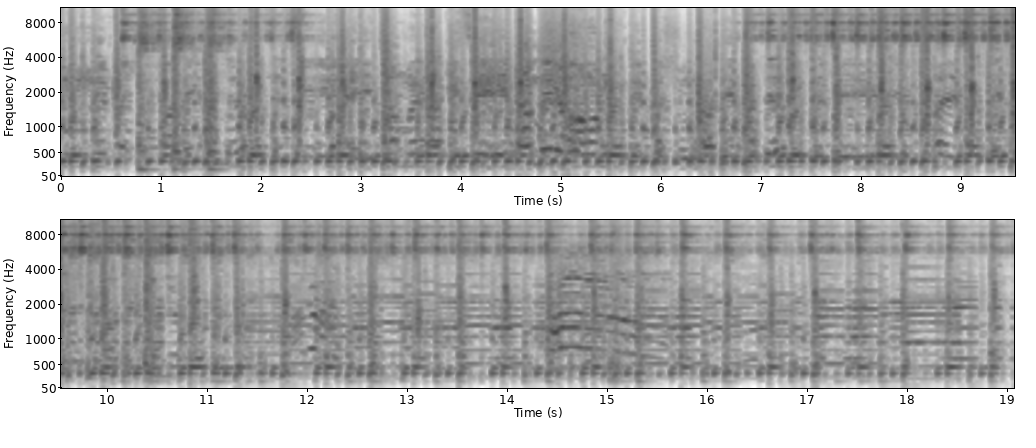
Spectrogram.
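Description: Devotional bhajan music with hand clapping and a rattle keeping a fast, even beat over a steady drone.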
